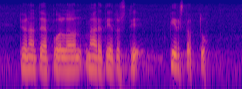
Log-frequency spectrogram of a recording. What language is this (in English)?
Finnish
